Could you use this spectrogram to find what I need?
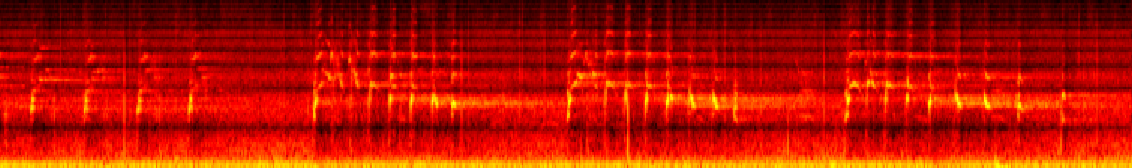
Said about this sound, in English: And the sharp, proud cry of the emblem of our country, the North American bald eagle.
